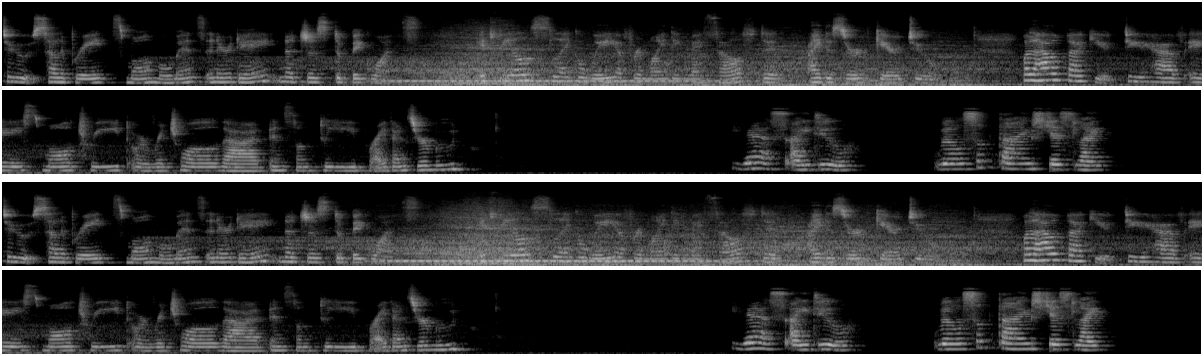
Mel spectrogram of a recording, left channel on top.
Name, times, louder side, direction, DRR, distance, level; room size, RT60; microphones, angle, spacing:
voice 1, 0.0-7.8 8.0-9.4 9.7-16.6, left 1 dB, 5° left, 3 dB, 0.3 m, -32 dB
Train, 1.4-14.7 15.0-15.1, right 2 dB, 75° right, 0.5 m, -37 dB
sound 1, 3.6-9.5, right 4 dB, 65° left, 0.5 m, -34 dB
voice 2, 19.3-20.5 21.3-23.0, right 2 dB, 35° right, 0 dB, 0.7 m, -30 dB
2.4 x 2.1 x 2.6 m, 0.36 s
head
